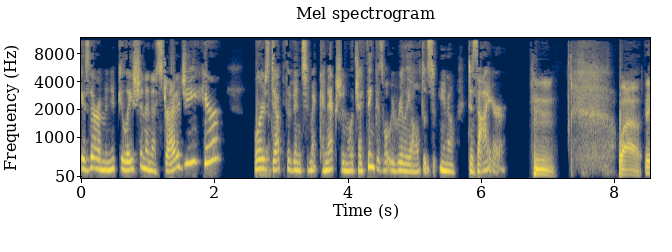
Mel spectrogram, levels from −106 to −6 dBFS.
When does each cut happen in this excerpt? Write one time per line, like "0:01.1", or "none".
0:02.8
